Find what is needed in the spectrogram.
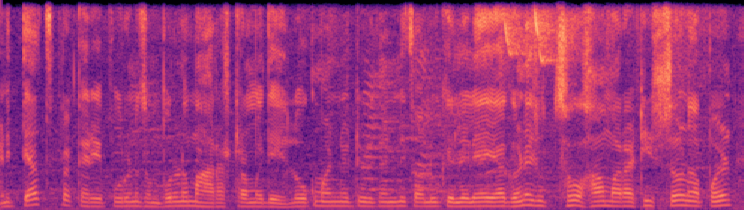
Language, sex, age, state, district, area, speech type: Marathi, male, 18-30, Maharashtra, Sangli, urban, spontaneous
